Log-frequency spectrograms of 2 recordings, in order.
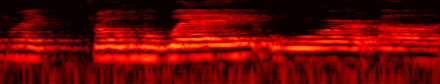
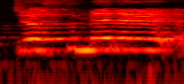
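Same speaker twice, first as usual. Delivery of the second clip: high, loud hurried call; 9 semitones higher, 7 dB louder than usual. Retold or imitated. To the impatient crowd outside, a high loud flustered call. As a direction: call out through the door, flustered. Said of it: "And I'm like".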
